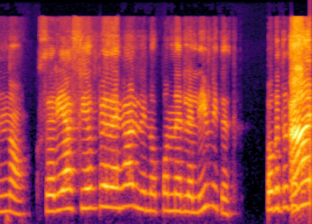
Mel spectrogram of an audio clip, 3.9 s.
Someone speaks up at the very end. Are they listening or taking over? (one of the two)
taking over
